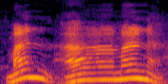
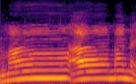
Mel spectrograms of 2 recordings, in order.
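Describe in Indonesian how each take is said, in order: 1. Nun diucapkan dengan jelas dan tegas. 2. Nun disamarkan menjadi bunyi sengau. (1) "maka dibaca man amana" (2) "Jangan dibaca ikhfa, samar, man amana, itu jelas salah"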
